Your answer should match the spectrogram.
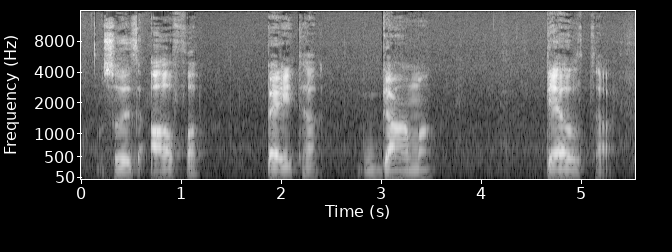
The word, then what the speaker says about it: delta: would help you, and it's a D sound. D, delta.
